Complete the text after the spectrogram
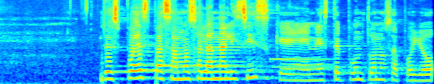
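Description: A woman speaks with animation into a microphone, up close.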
